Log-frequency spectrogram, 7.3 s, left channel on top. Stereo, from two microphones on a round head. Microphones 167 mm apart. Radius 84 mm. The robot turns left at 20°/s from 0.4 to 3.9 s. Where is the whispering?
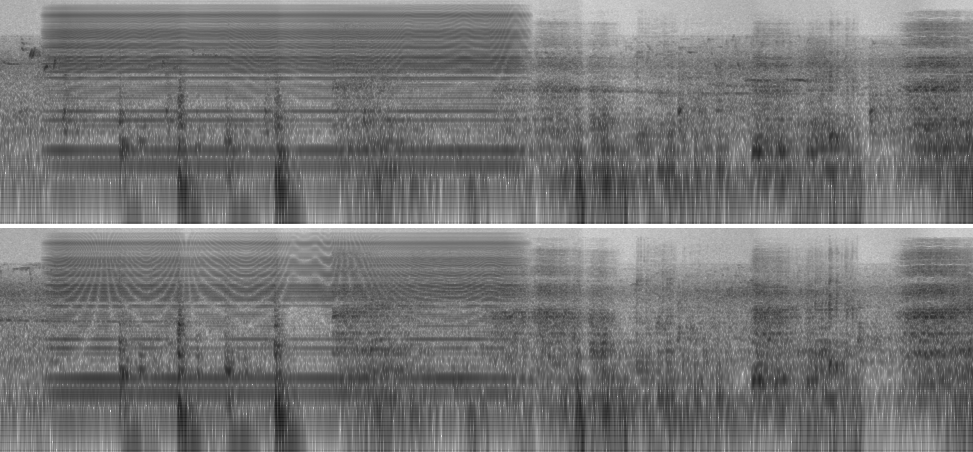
15° right (ahead or behind), 1.3 m; by 7.3 s 45° right (ahead or behind), 1.3 m.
